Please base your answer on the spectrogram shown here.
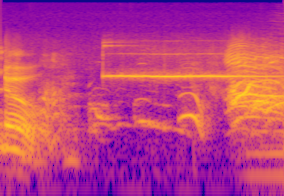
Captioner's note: all exclaiming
